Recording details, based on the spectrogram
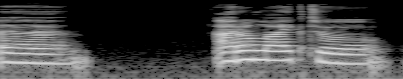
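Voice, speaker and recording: A woman's voice: medium pitch, fairly even intonation, drawn-out words, vocal fry. Young female beauty vlogger, Syrian Arabic accent, mid-range voice, informal tutorial chat with emphatic repetition. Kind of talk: casual makeup tutorial chat.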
